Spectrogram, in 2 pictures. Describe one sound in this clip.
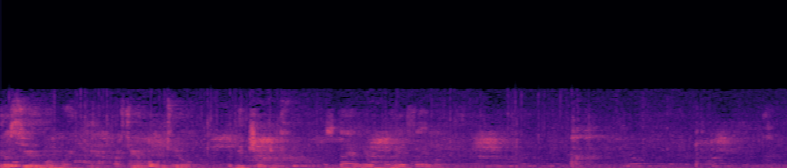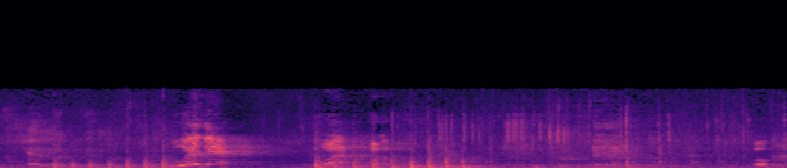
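A man speaks with expression on a stage, heard from a distance in a large hall.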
